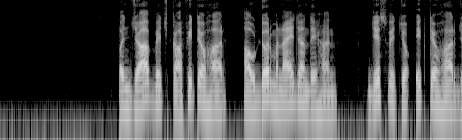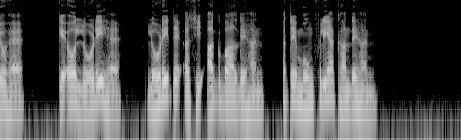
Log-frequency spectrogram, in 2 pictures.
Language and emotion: Punjabi, neutral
